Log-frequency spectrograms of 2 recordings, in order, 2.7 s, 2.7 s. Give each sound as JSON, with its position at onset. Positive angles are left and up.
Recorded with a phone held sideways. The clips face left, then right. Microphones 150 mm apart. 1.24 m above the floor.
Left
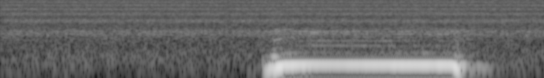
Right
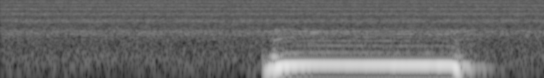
{"t": 1.3, "sound": "a phone buzzing", "side_deg": -10, "distance_m": 0.8}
